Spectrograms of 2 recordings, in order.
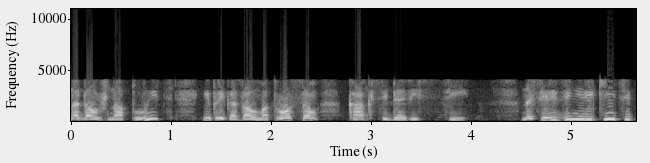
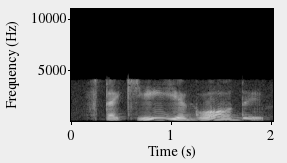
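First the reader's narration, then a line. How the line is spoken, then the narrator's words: Grumbled. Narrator (Russian): пробурчал Пэдди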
